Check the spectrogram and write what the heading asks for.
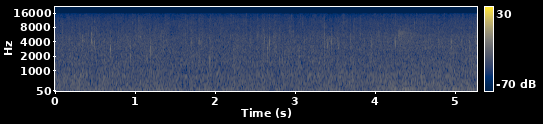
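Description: Steady rain falling without pause, a dense hiss of countless drops spread across the highs with soft patters scattered through it. No voices, just an even, constant downpour.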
